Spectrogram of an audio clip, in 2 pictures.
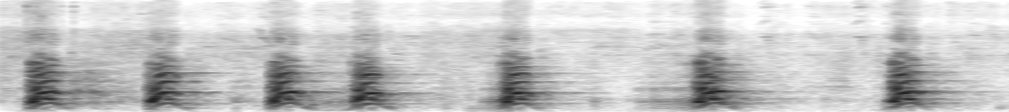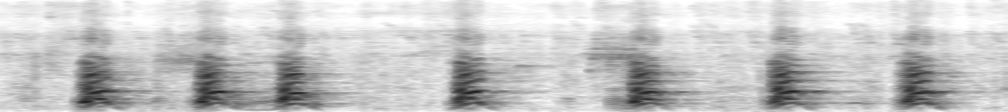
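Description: A Boerboel barks in a steady series of deep, chesty woofs, about one or two each second.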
